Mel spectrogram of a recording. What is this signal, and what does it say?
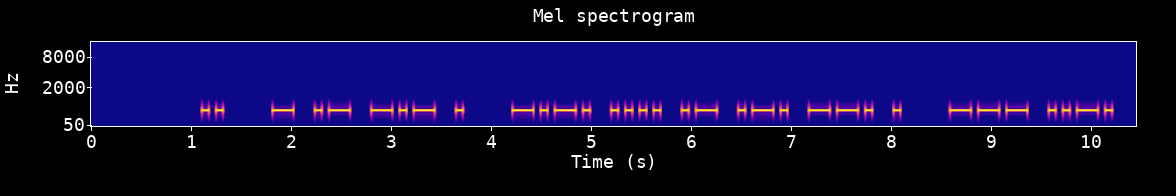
Morse code, heard as a keyed tone, about 17 wpm, 700 Hz. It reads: I TAKE CHARGE OF
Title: Sentences from Top 1000 Words - Review Part 6 - 17wpm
